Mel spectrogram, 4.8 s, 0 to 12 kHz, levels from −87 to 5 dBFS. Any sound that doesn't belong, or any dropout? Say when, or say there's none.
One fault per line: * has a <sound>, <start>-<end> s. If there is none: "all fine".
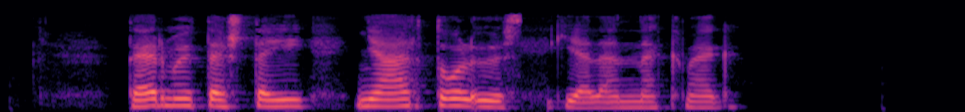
* has a dropout, 2.6-2.7 s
